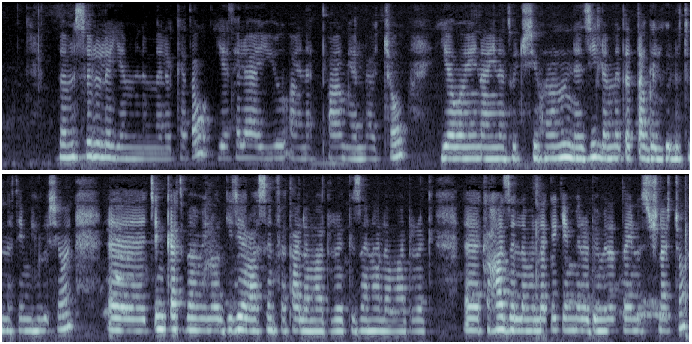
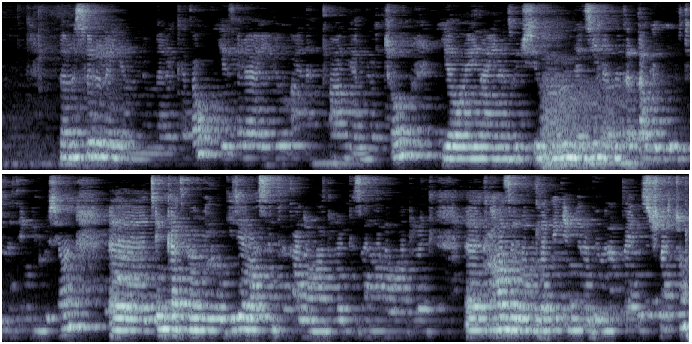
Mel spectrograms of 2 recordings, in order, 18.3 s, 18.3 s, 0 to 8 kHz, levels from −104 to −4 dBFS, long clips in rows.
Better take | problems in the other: first | noise reduction (classical method WPE with log-MMSE)

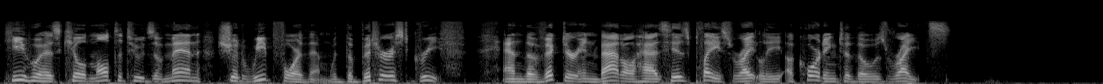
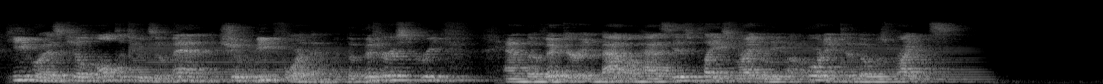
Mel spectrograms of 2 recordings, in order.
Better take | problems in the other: first | background sound (Wind instrument, woodwind instrument); 15 dB below the speech // room echo; dies away in 1.3 s

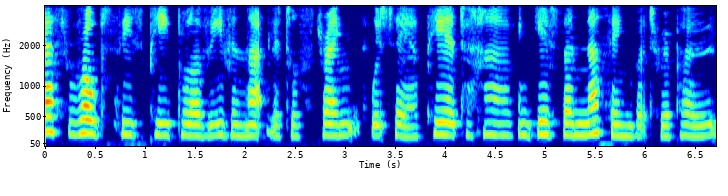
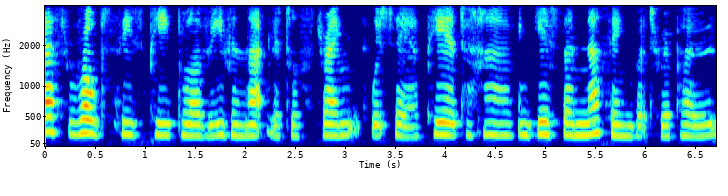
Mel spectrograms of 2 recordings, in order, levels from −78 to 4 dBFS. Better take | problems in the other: first | room echo; dies away in 0.3 s

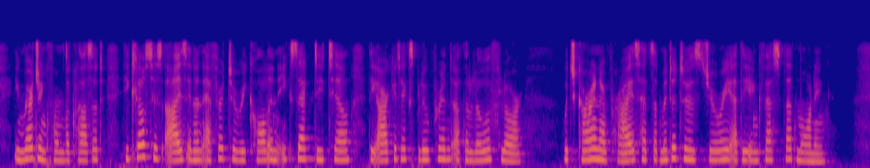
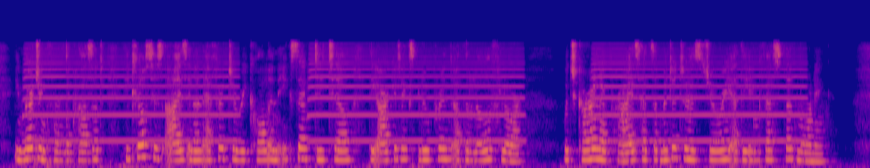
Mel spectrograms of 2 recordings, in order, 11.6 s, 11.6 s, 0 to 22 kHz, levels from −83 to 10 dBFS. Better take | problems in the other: first | background sound (Trumpet); 12 dB below the speech // room echo; dies away in 0.2 s

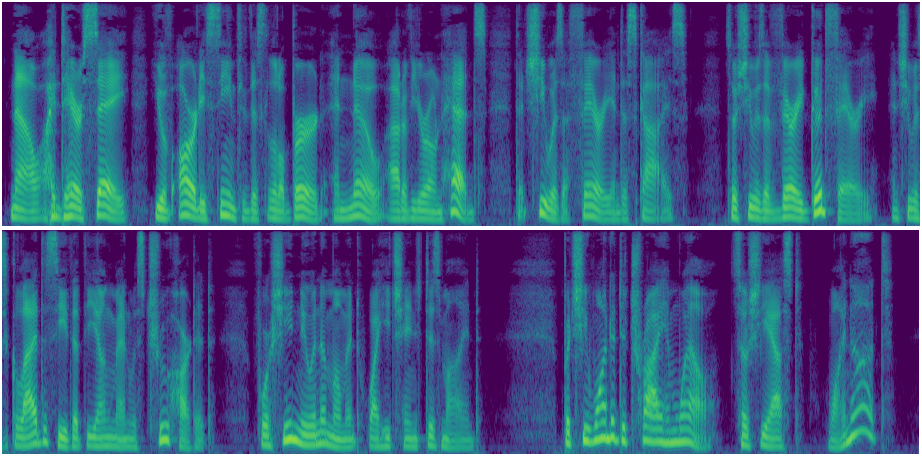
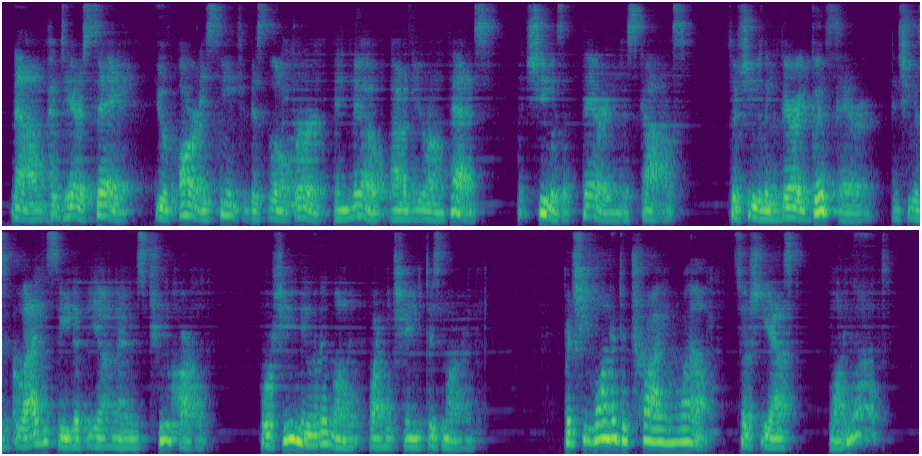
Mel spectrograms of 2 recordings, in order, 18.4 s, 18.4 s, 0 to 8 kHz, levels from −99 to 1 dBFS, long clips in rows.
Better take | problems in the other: first | noise reduction (neural mask model DeepFilterNet 3)

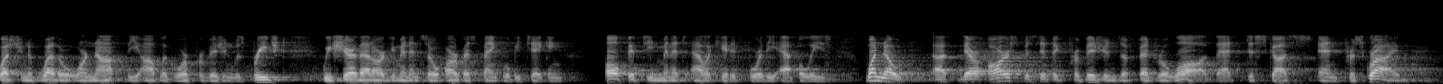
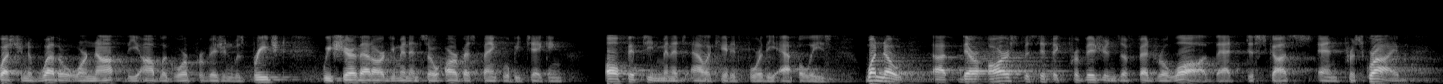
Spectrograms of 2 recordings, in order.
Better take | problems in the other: second | room echo; dies away in 0.3 s

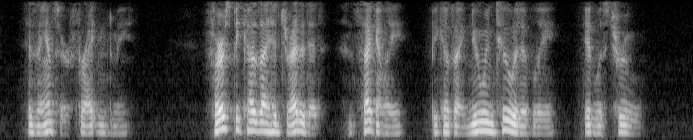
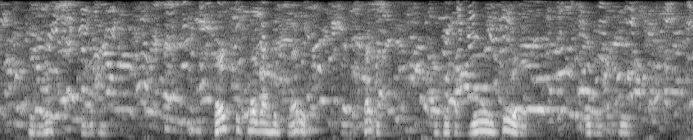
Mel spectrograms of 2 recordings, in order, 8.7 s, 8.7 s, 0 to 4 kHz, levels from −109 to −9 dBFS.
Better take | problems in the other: first | noise reduction (classical method log-MMSE)

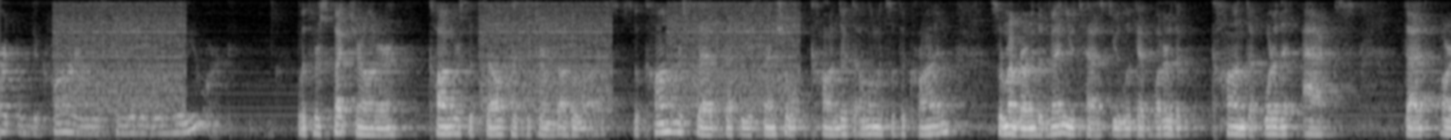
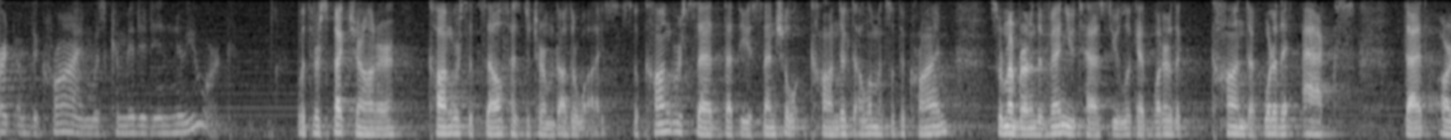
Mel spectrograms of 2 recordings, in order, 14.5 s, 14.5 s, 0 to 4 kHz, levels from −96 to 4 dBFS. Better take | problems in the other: second | background sound (Mechanisms); 12 dB below the speech // room echo; dies away in 0.7 s

